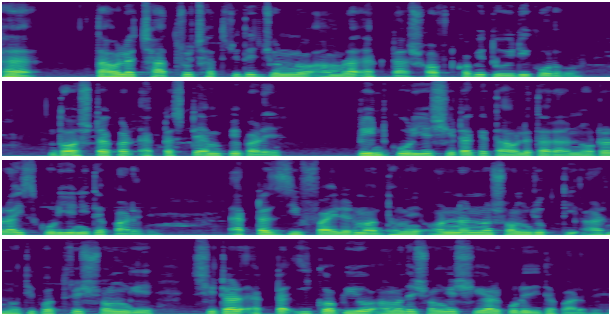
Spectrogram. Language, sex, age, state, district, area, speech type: Bengali, male, 18-30, West Bengal, Kolkata, urban, read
